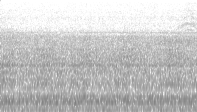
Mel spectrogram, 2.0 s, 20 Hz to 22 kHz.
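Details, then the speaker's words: Old Manrose kitchen extractor fan, heard from inside before replacement with an Airflow Icon 60: steady, even, quite noisy roar with low rumble, no rhythm or squeal; weak airflow, barely moves tissue. "And here's the old Manrose from the inside. It's quite noisy."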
